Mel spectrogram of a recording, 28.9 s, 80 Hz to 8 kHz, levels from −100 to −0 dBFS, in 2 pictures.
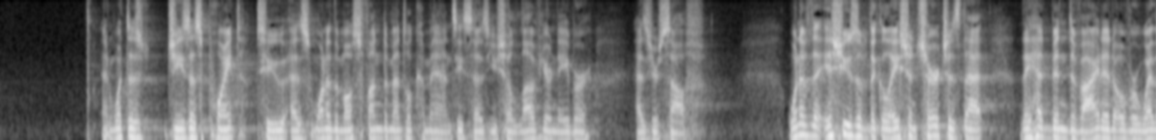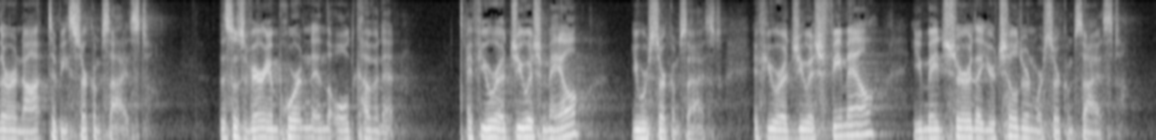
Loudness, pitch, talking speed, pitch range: -15 LUFS, 125 Hz, 155 wpm, 115-135 Hz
